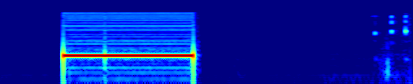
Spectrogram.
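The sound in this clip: A single steady telephone tone while a call is placed, flat in pitch and loud, lasting about one second, then silence with faint small noises at the end.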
